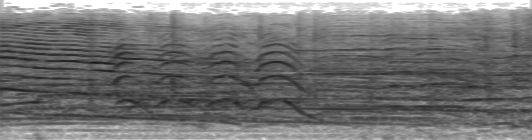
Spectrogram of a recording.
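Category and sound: crowd, audience cheering and whooping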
